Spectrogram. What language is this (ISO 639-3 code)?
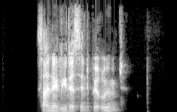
deu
